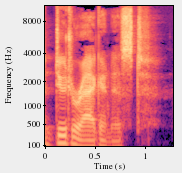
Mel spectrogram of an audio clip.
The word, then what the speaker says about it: deuteragonist: but I guess he's a deuteragonist. Is that how you pronounce that? Yes. You have the protagonist, but if there's two of them, it's the deuteragonist.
